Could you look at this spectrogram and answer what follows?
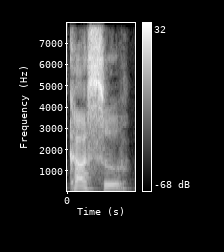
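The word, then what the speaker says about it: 粕: In Japanese, the character for leftovers, pronounced kasu, is composed of radicals meaning white and rice.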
